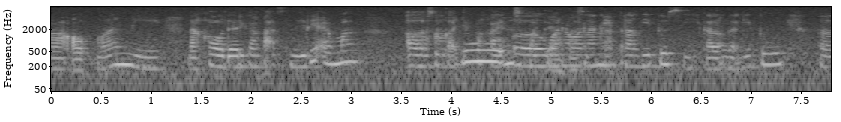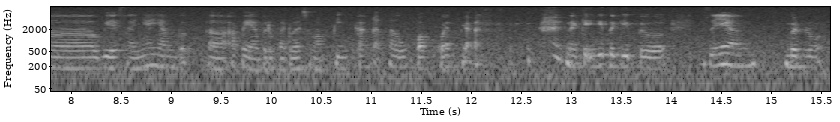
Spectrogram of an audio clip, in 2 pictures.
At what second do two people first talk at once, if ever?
3.5 s

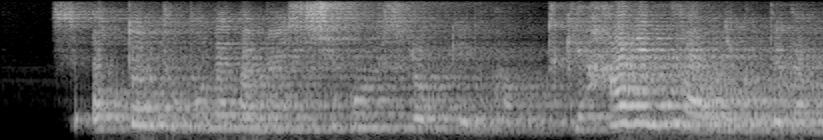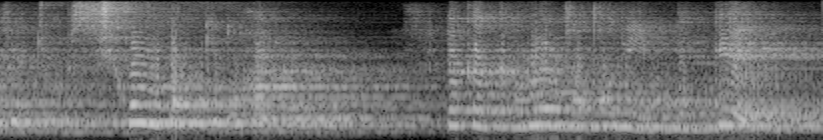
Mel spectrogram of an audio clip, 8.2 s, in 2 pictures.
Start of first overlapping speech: 3.1 s

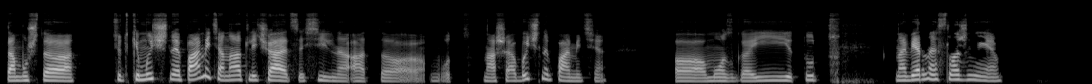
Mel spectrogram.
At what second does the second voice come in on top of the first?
none

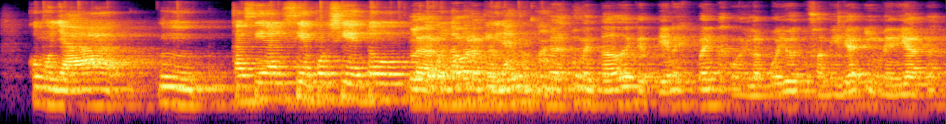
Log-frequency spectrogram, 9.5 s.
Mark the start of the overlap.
4.1 s

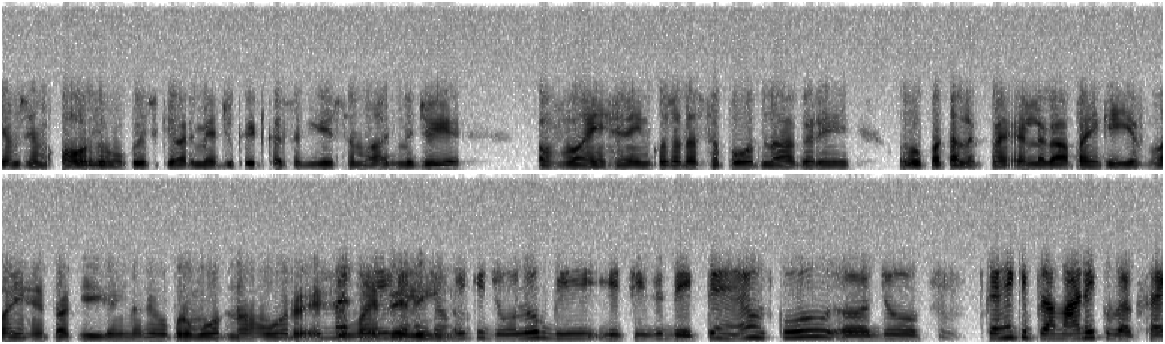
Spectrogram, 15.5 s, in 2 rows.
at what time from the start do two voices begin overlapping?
9.5 s

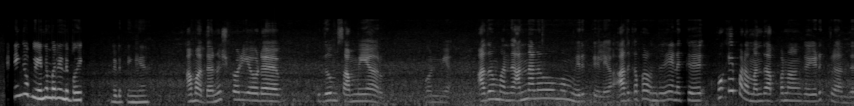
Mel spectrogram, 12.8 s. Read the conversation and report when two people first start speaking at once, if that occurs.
none

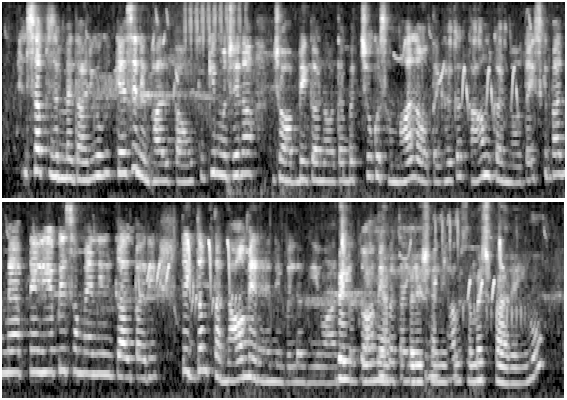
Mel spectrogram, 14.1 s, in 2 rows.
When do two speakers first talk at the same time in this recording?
11.2 s

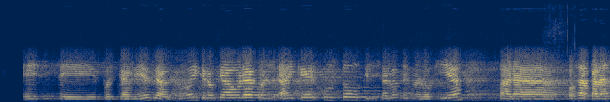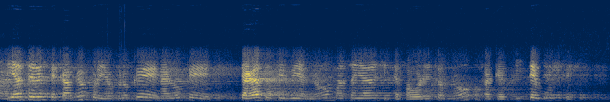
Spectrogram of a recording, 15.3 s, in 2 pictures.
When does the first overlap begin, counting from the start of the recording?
none

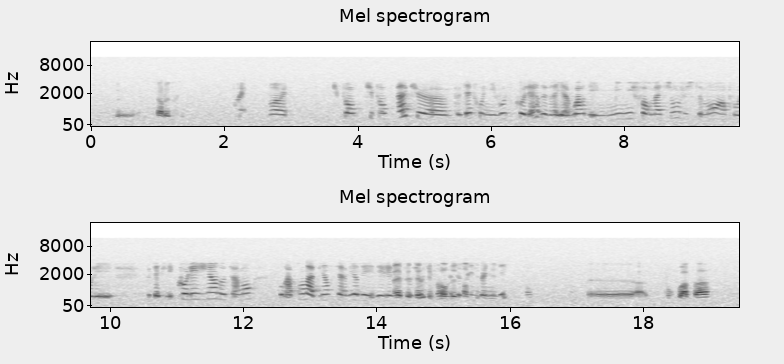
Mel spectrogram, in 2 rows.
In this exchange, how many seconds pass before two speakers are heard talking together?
14.2 s

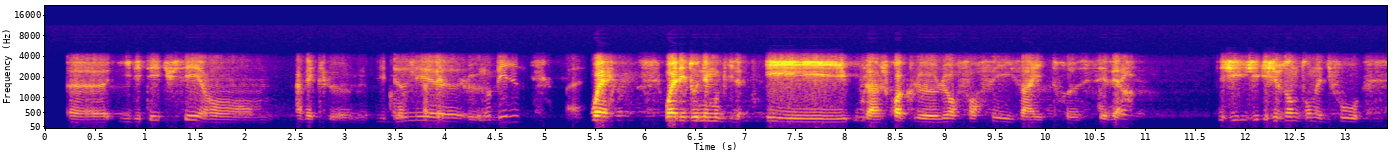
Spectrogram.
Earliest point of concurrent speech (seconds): 3.3 s

